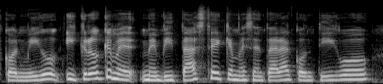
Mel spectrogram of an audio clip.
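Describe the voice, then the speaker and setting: At a normal speed and medium pitch, a woman in her early twenties hosts an interview podcast in a chatty, effusive way, dropping in an English filler word now and then. She is from Austin, Texas, and her family is Mexican.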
